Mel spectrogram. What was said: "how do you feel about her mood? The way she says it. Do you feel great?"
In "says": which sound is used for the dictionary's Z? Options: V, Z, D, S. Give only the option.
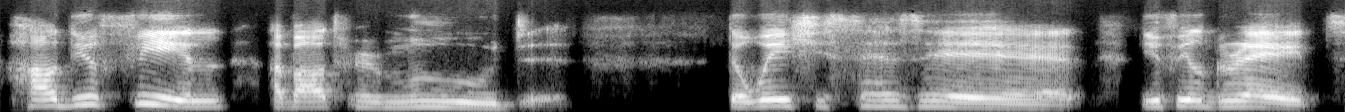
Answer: Z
